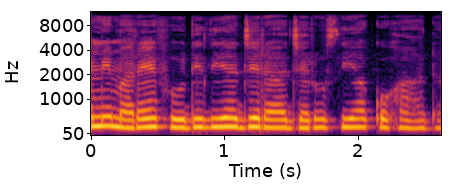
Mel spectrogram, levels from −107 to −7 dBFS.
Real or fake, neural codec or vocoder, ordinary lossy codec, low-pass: real; none; AAC, 64 kbps; 10.8 kHz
